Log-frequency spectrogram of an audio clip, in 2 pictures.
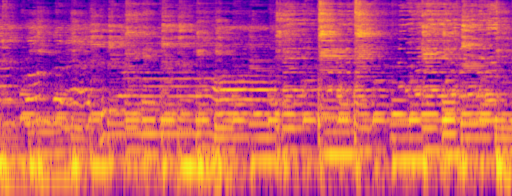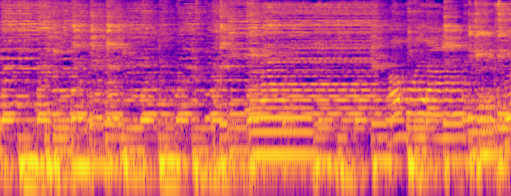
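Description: Live sierreño band playing a corrido: electric bass, button accordion and acoustic guitar, with a steady driving bass line.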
